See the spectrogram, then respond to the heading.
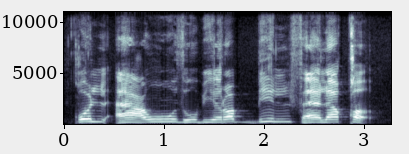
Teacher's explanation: شايفين القلقلة اللي هو اهتزاز الصوت وانت بتنطقه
